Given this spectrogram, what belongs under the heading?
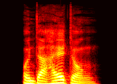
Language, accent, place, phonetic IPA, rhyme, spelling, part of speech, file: German, Germany, Berlin, [ʊntɐˈhaltʊŋ], -altʊŋ, Unterhaltung, noun, De-Unterhaltung.ogg
- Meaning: 1. conversation 2. entertainment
